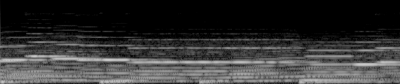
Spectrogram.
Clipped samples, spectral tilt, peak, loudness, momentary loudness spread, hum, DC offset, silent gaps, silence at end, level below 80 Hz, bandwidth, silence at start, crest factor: under 0.1%; -7.5 dB/octave; -6 dBFS; -20 LUFS; 6 LU; none; under 0.1%; none; 0 s; -56 dBFS; 12 kHz; 0 s; 14 dB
